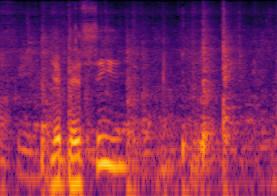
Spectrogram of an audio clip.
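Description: Hand-washing dishes in a metal basin: plates and bowls clink together a few times in the second half, with water from a garden hose pouring into the basin.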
